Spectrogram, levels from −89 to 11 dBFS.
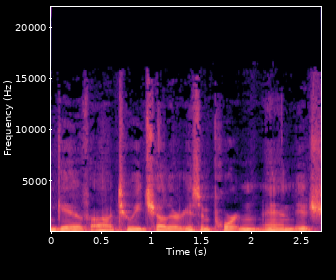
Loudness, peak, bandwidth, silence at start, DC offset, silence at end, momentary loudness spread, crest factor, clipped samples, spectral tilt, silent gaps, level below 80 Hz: -14 LUFS; 0 dBFS; 16 kHz; 0 s; under 0.1%; 0 s; 4 LU; 12 dB; under 0.1%; -5.5 dB/octave; none; -38 dBFS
